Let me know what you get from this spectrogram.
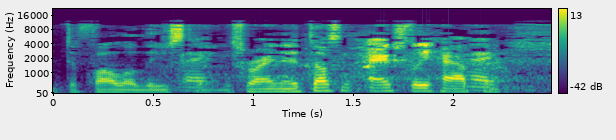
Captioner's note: audience laughs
